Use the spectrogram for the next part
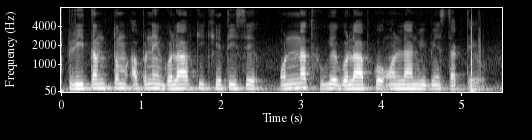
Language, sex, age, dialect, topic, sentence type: Hindi, male, 25-30, Awadhi Bundeli, agriculture, statement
